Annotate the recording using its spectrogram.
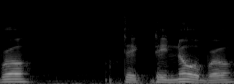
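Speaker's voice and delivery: slow, drawn-out voice. Retelling a joke with a friend, imitating a friend's voice. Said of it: "and he sounded just like this".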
